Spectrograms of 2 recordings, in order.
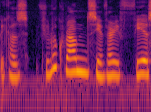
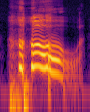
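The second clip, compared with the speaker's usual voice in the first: very loud, high sudden Ho, ho!; 7 semitones higher, 18 dB louder than usual. A narrator's reading. Christopher Robin surprising Pooh and Piglet, loud sudden Ho, ho. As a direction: burst out to startle them. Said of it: "loudly and suddenly".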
